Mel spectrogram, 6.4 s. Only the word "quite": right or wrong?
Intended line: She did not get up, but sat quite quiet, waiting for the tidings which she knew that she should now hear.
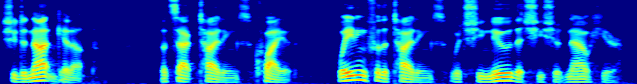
wrong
